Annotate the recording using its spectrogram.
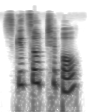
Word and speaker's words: schizotypal: His lawyer has stated that Hernandez was diagnosed with schizotypal.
